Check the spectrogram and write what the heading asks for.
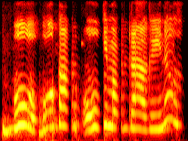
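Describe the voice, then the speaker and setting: A woman teaching an online class over a breaking-up call connection. She explains slowly and repeats herself, often asking if students follow. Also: very high voice, fairly bright tone, dry recording. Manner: slow, repetitive explaining, asks checking questions. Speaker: English teacher. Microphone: video call. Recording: muffled, dry online call audio.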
